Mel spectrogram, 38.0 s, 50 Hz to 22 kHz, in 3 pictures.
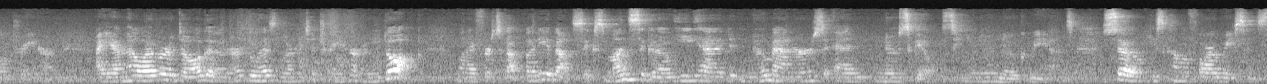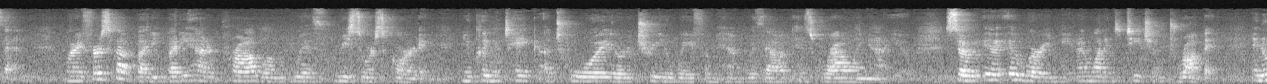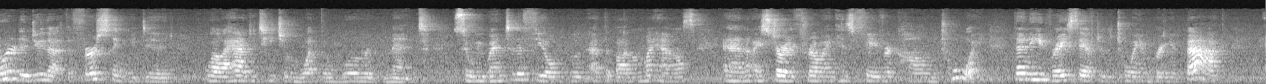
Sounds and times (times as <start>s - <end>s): Speech: 0.0s - 38.0s.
